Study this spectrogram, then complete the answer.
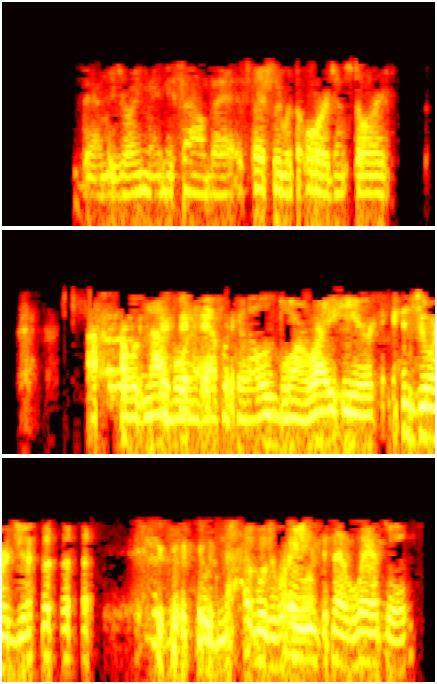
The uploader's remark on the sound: An extremely important phone call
